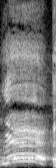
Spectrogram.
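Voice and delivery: high exasperated yelp with a laugh; half-laughing cry of frustration; frantic cry. Retold or imitated. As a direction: let out a desperate squeal. Frantic at a tangled mess.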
